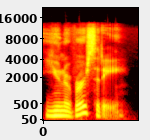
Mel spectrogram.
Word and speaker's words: university: What about university? We say a university. Even though it starts with the letter U? Yes, because it starts with the Y sound.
